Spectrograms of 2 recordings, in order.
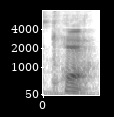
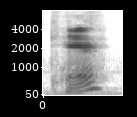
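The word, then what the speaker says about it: qu'elle: Quel is pronounced as ke. Q-U apostrophe E-L-L-E is pronounced ke.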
